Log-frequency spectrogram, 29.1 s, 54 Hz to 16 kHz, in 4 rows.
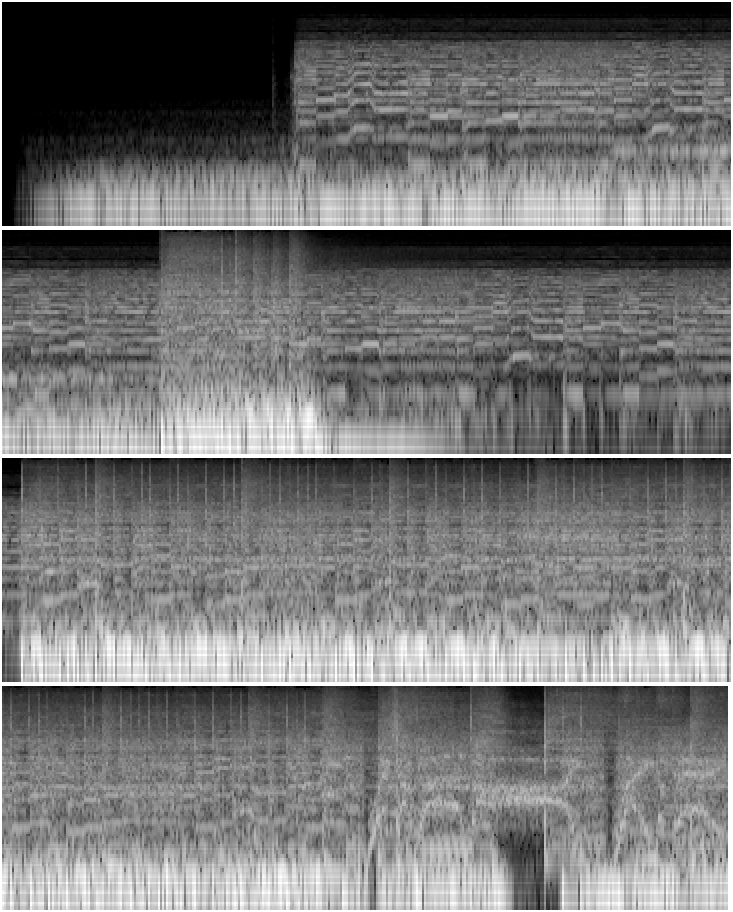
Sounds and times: Music: 2.7s - 29.1s.

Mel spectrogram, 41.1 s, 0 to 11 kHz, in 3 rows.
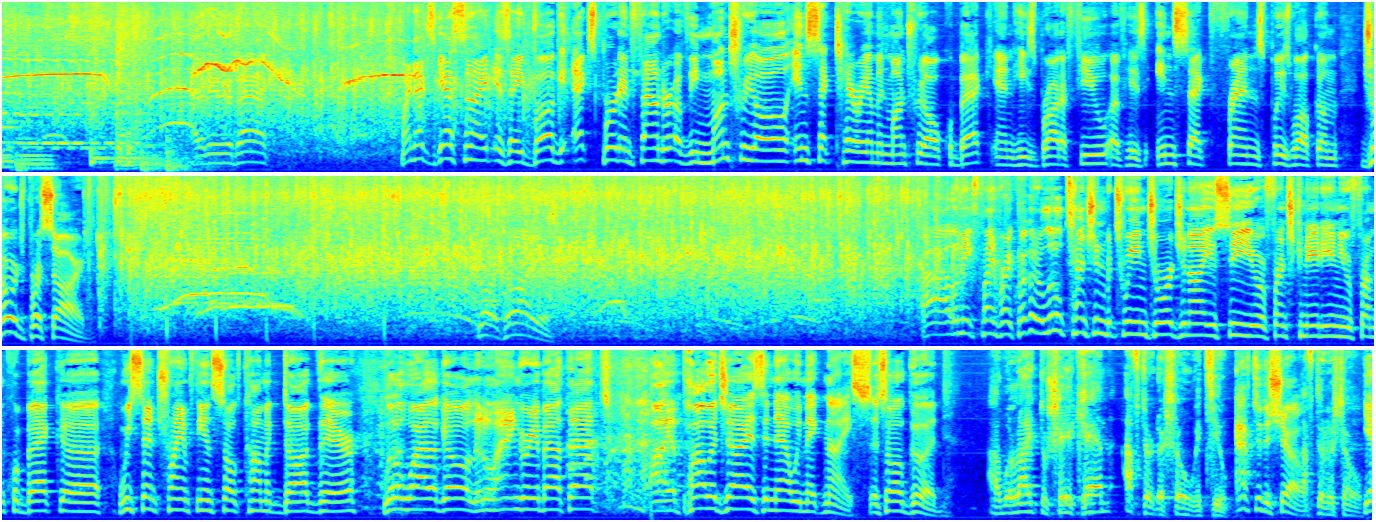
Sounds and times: Speech: 4.0s - 14.5s, 22.9s - 41.1s.

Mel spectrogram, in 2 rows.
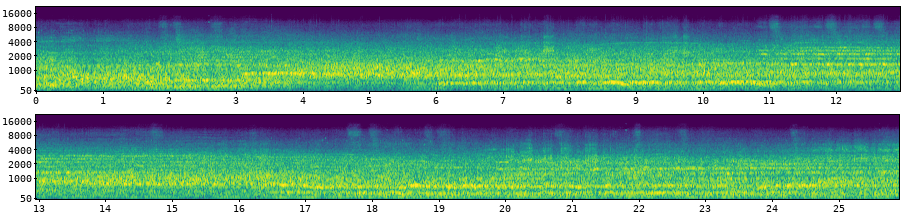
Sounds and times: Speech: 0.0s - 4.6s, 5.6s - 15.5s, 16.1s - 25.9s.

